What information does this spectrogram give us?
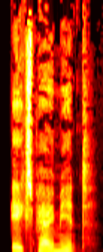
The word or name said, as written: eksperiment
